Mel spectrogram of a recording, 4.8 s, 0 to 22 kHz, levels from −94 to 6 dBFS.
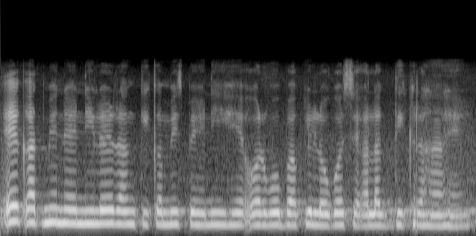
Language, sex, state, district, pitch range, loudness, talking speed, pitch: Hindi, female, Arunachal Pradesh, Lower Dibang Valley, 195-215 Hz, -15 LUFS, 225 wpm, 205 Hz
